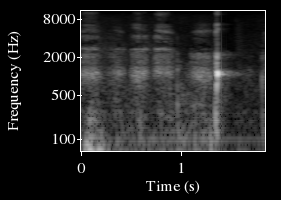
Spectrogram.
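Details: A child who can't stop hiccuping: several soft voiced catches followed by one sharp, abrupt, gulp-like sound; hiccups.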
